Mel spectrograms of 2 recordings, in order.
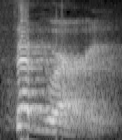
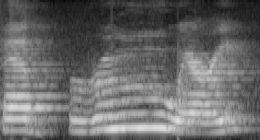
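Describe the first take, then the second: First: The first r sound is left out. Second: The first r sound is clearly pronounced. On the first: The speaker calls it right. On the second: The speaker calls it wrong.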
